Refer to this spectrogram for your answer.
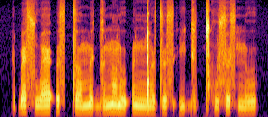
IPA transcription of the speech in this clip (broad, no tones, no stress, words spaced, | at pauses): ɓæswæʔəs tʌ mɛɡənɔ̃ ɾʊʔə̃ ŋ͡ǃə˞tə˞sʔiɡæ ǀʰusə˞s nʊ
